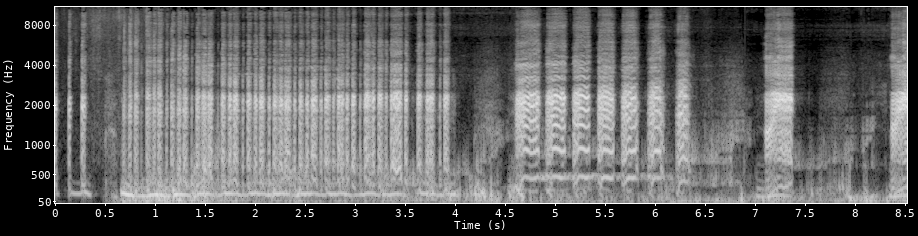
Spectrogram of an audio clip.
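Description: Hunters blowing mallard duck calls: a fast, continuous feeder chatter, then a loud run of about seven quacks, then single quacks near the end.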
